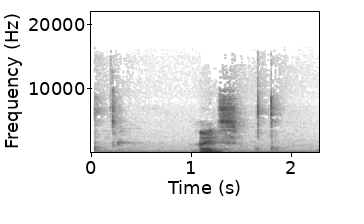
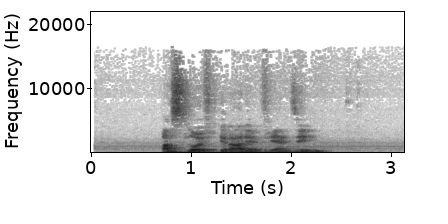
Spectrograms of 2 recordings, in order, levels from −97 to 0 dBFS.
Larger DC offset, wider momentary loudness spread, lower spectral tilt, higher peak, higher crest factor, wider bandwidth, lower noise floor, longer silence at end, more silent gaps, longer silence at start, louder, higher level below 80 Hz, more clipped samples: neither; first, 17 LU vs 9 LU; second, -3 dB/octave vs -5 dB/octave; second, -10 dBFS vs -2 dBFS; first, 24 dB vs 18 dB; about the same, 16.5 kHz vs 16.5 kHz; first, -54 dBFS vs -47 dBFS; second, 0.3 s vs 0.8 s; neither; second, 0.05 s vs 0.7 s; second, -29 LUFS vs -18 LUFS; second, -56 dBFS vs -46 dBFS; neither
